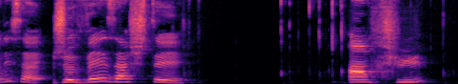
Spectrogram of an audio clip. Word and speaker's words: fût: Não vai pronunciar esse T.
